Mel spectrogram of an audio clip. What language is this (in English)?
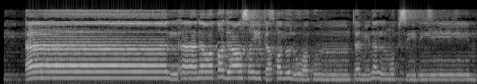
Arabic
